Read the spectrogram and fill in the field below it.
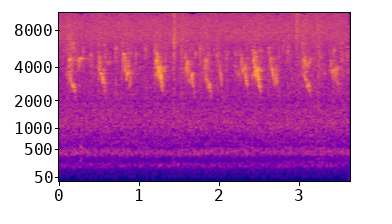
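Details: A forager swarm of honey bees divided into nucleus colonies, 15 May 2018: an even low hum carries beneath rapid, rhythmic high chirps that fall in pitch, repeating about every quarter second.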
